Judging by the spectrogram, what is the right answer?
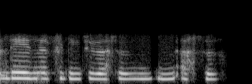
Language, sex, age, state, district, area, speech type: Kashmiri, female, 18-30, Jammu and Kashmir, Kulgam, rural, conversation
